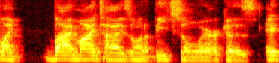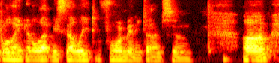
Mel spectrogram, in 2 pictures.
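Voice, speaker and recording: A man's voice: mid-range voice, rough recording. Rambling man announcing news casually. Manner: rambling, full of "you know" and restarts. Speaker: company founder. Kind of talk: casual spoken announcement to followers.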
